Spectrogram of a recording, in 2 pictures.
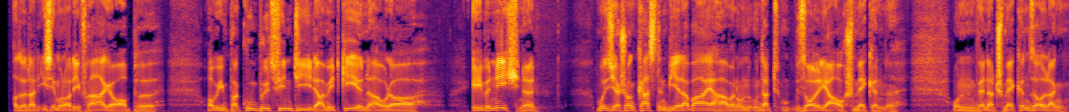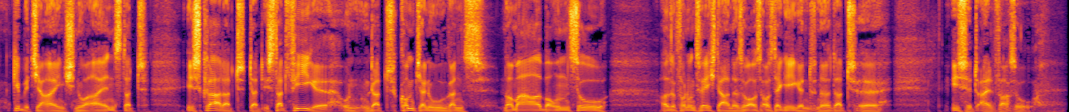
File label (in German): ruhrpott tief; Sprecher in Duisburg, Düsseldorf, Essen, Köln, Krefeld, Ratingen; Muttersprache Deutsch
